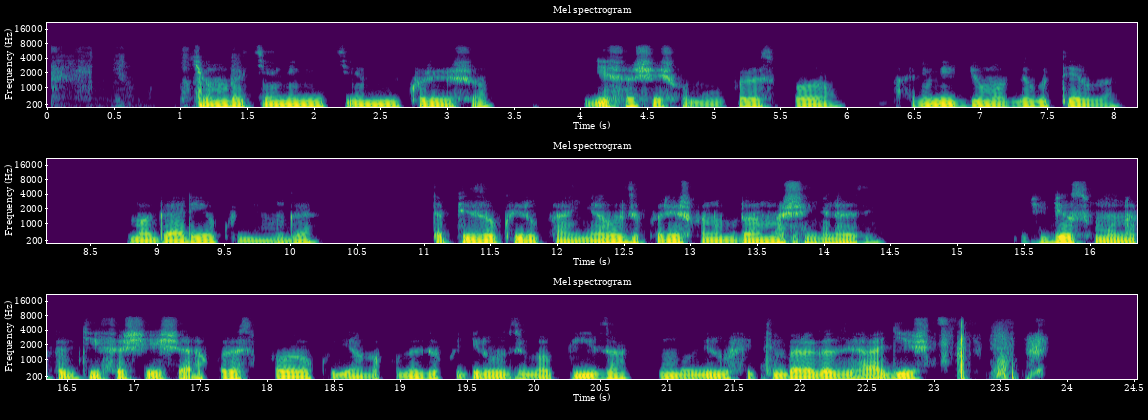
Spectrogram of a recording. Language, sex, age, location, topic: Kinyarwanda, female, 18-24, Kigali, health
